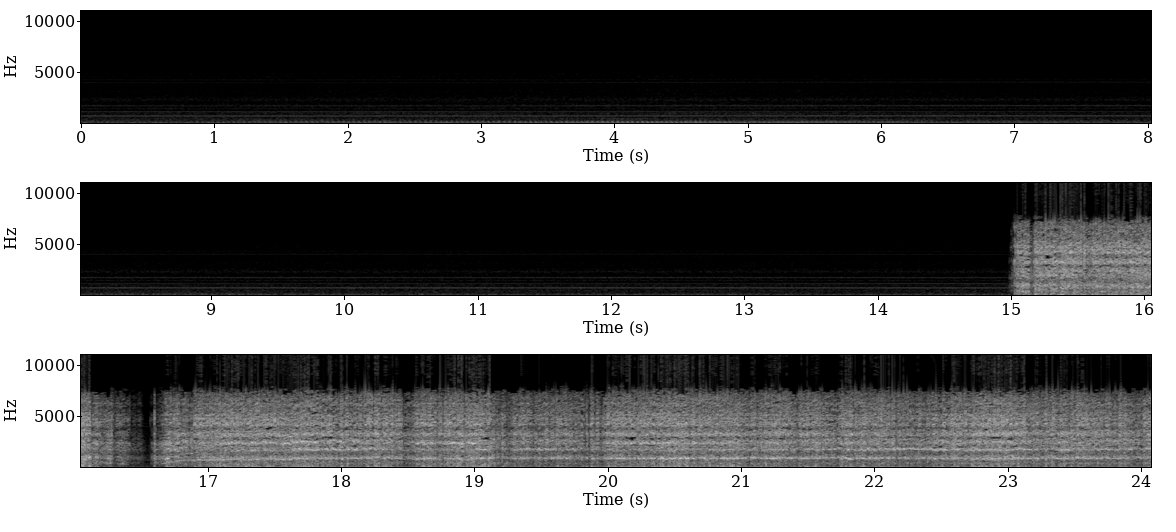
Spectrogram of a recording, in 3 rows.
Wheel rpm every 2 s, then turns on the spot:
0, 0, 0, 0, 0, 0, 0, 30, 130, 220, 230, 230.
none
